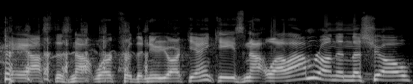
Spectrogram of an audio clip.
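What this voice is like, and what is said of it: Larry David's George Steinbrenner impression. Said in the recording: “The Larry David impersonated George Steinbrenner, obviously, from Seinfeld.”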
